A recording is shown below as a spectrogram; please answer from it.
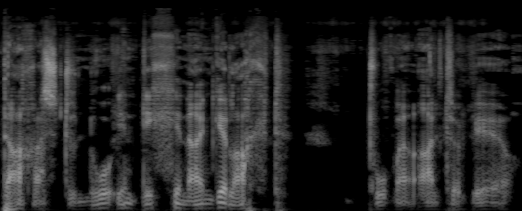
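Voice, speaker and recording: Deep gravelly man reading a storybook. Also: takes it slowly, sharp tone. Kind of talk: storybook read-aloud.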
